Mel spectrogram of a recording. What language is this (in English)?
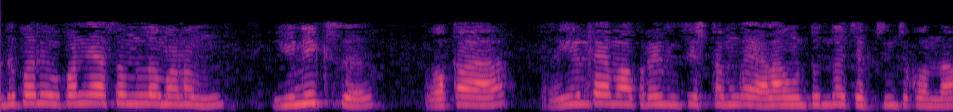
Telugu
